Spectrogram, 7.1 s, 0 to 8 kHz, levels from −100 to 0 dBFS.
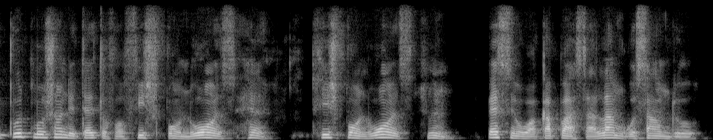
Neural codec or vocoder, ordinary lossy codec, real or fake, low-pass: codec, 16 kHz, 4.8 kbps, FACodec; none; fake; none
